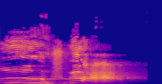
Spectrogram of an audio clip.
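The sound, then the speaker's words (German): A voice imitates an orc screaming in pain after being hit during a role-playing game: a strained, drawn-out wail that slides downward in pitch, then a second rough, moaning cry, lasting about two seconds. “Ja, du verletzt den Ork. Der schreit ja. natürlich, was Orks immer so schreien.”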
